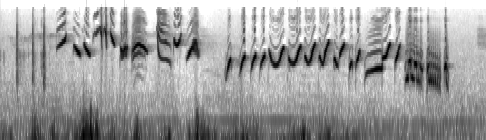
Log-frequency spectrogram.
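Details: White-rumped shama song used as lure material to train other shamas: varied high whistles and slurs, then a quick run of about ten repeated rising notes, ending in lower slurred phrases.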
